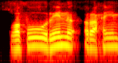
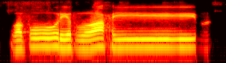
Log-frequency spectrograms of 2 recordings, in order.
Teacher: را کے نیچے تنوین، اس کے بعد را ہے تو یہاں پہ ادغام بلا غنہ ہوگا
